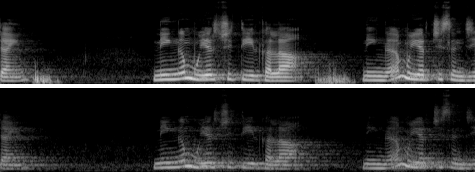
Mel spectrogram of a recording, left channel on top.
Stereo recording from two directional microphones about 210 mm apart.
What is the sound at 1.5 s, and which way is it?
A woman's voice, 40° left (ahead or behind).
